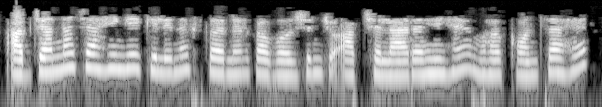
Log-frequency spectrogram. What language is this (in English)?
Hindi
